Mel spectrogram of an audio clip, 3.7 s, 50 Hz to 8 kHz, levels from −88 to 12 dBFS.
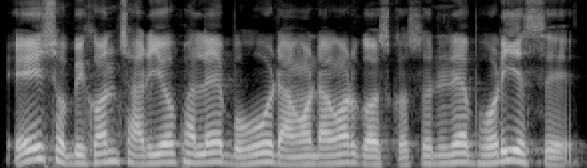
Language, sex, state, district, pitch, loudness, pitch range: Assamese, male, Assam, Kamrup Metropolitan, 150 Hz, -15 LUFS, 135-160 Hz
